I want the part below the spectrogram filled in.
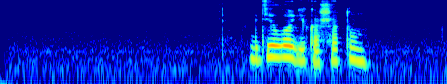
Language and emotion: Russian, neutral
